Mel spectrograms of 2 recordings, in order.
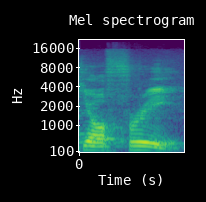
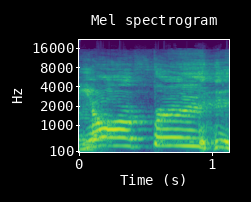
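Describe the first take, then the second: First: It is said in a quiet, flat way. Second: It is said loudly, almost yelled.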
